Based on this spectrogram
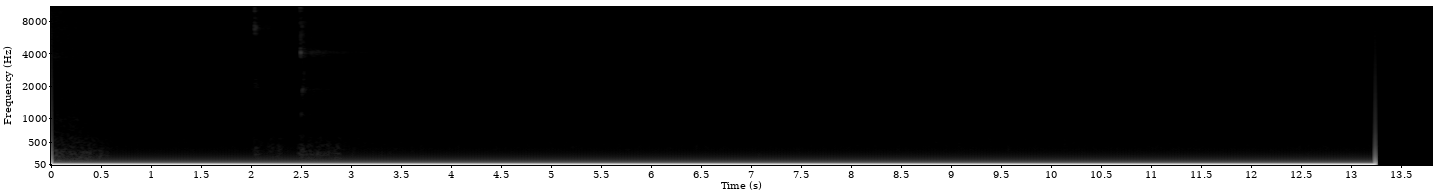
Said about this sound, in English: Can I generate a 33 hertz sine wave right here? Let's try this out. Oh, that's nice.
